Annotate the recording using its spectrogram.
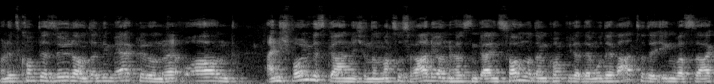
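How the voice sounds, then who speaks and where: Speaking very fast with fairly even intonation, a man with a fairly high pitch is heard over audible room echo. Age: 30s. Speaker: podcast guest, gym-goer friend of host. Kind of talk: casual chat. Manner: halting, many fillers.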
